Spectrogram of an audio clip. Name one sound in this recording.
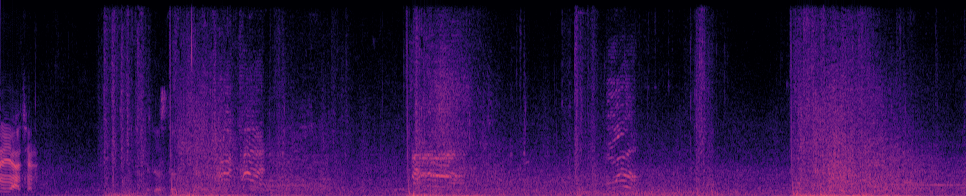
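A rifle fires in bursts.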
